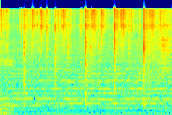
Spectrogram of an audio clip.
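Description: A deck of tarot cards shuffled by hand: a quick, uneven patter of soft card clicks and rustling, over faint background music.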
